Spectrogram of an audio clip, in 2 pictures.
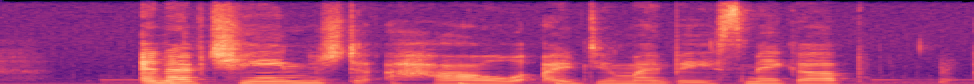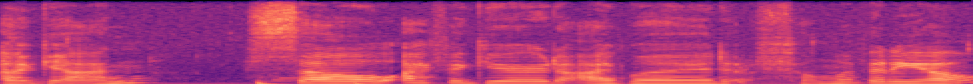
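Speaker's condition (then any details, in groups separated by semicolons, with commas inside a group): No condition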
